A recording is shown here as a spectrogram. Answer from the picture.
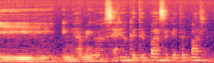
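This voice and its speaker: A man speaks at a medium pitch. The room echo is audible. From Venezuela, Caracas. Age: 20s. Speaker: entrepreneur and student. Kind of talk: interview. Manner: cheerful.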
